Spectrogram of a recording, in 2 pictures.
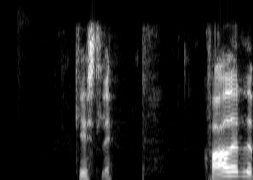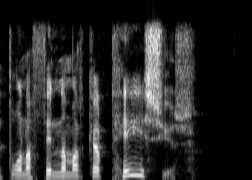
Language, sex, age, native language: Icelandic, male, 18-19, Icelandic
